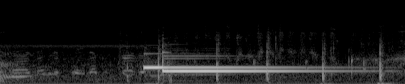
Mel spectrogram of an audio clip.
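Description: Two-note doorbell chime sounds about one and a half seconds in: a higher ding followed by a lower dong, both notes ringing on and fading away over about two seconds.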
